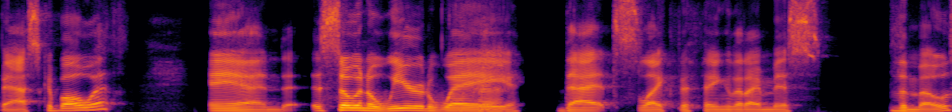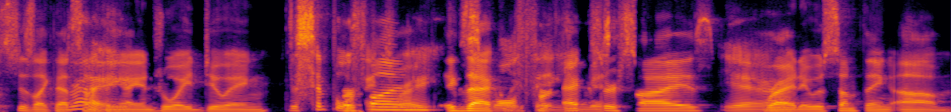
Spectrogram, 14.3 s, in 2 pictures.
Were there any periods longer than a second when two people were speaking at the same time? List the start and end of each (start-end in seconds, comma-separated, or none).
9.7-11.9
